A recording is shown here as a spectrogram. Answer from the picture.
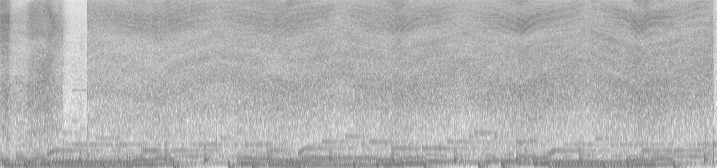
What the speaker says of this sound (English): So let's go ahead and spray the non-skid on.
